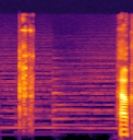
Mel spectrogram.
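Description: Quiet background music of soft held chords, broken about a quarter second in by a brief sharp noise. A man's narration starts near the end.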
